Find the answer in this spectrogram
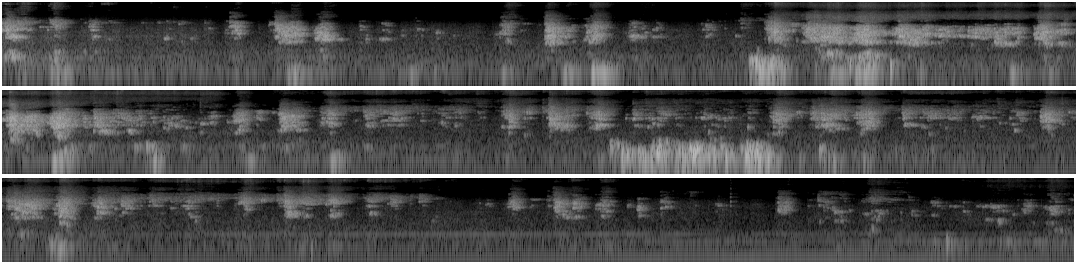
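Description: Animal calls, many short and irregular ones in quick succession, with a cluster of deeper sounds about halfway through.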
